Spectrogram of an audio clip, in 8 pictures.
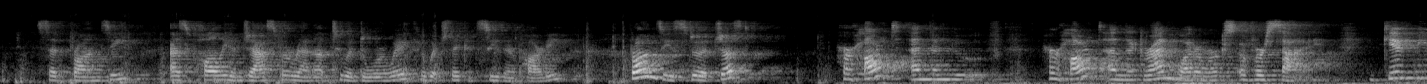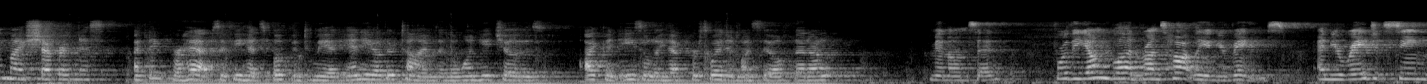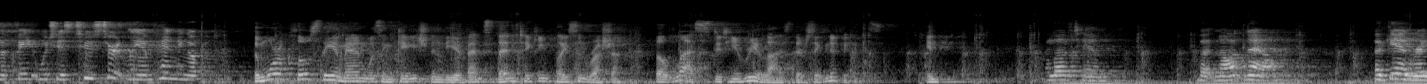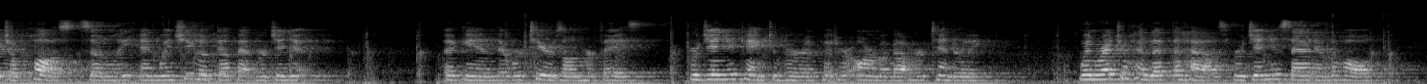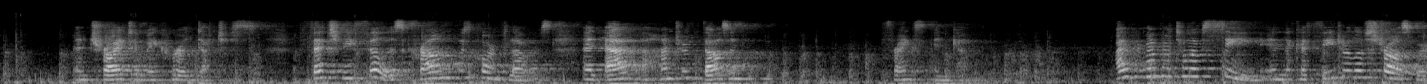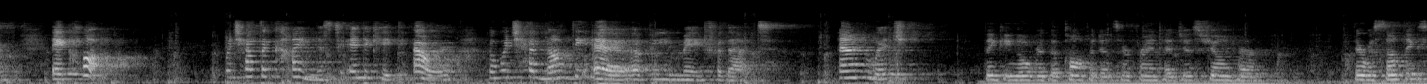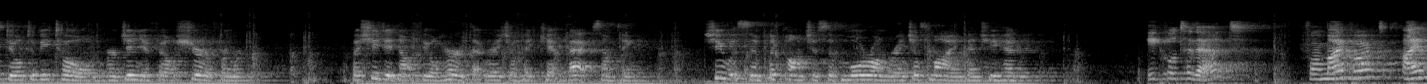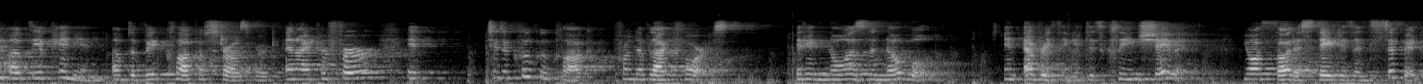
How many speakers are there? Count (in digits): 5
